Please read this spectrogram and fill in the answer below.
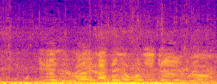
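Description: Faint, indistinct voices talking over a steady low rumble.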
